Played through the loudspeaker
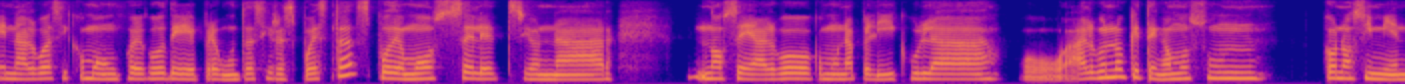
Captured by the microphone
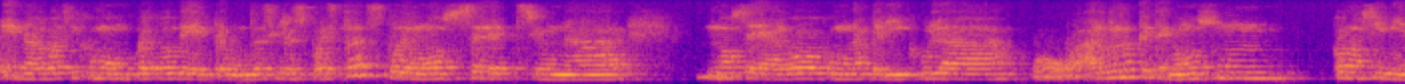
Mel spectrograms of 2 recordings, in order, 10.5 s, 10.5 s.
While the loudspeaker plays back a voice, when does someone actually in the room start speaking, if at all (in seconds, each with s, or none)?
none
